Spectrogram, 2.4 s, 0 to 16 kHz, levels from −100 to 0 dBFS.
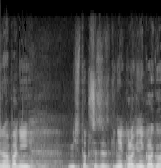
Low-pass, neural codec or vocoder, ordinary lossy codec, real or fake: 14.4 kHz; none; AAC, 64 kbps; real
